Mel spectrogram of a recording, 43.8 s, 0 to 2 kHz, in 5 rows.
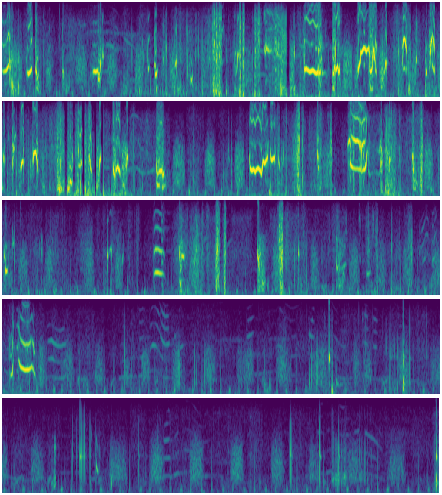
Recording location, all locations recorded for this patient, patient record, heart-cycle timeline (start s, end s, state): aortic valve (AV)
aortic valve (AV)+mitral valve (MV)
#Age: Infant
#Sex: Male
#Height: 60.0 cm
#Weight: 6.5 kg
#Pregnancy status: False
#Murmur: Unknown
#Murmur locations: nan
#Most audible location: nan
#Systolic murmur timing: nan
#Systolic murmur shape: nan
#Systolic murmur grading: nan
#Systolic murmur pitch: nan
#Systolic murmur quality: nan
#Diastolic murmur timing: nan
#Diastolic murmur shape: nan
#Diastolic murmur grading: nan
#Diastolic murmur pitch: nan
#Diastolic murmur quality: nan
#Outcome: Abnormal
#Campaign: 2014 screening campaign
0.00	30.25	unannotated
30.25	30.42	diastole
30.42	30.48	S1
30.48	30.64	systole
30.64	30.70	S2
30.70	30.81	diastole
30.81	30.88	S1
30.88	31.00	systole
31.00	31.07	S2
31.07	31.18	diastole
31.18	31.29	S1
31.29	31.39	systole
31.39	31.44	S2
31.44	31.56	diastole
31.56	31.66	S1
31.66	31.76	systole
31.76	31.82	S2
31.82	31.94	diastole
31.94	32.00	S1
32.00	32.15	systole
32.15	32.19	S2
32.19	32.35	diastole
32.35	43.79	unannotated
